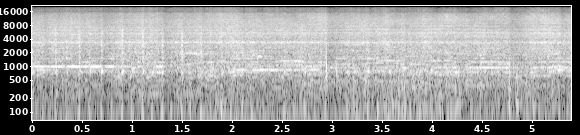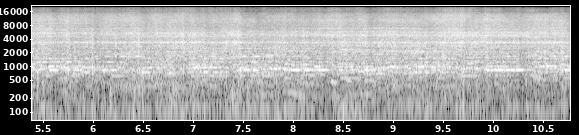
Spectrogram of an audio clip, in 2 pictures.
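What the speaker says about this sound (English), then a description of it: "nice powerful engine as it makes its way up the slight incline up to the top side of the arena" A scaled-down steam engine labouring up a slight incline at a steam fair arena, giving a loud continuous mechanical rumble and hiss with steady chuffing texture throughout.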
